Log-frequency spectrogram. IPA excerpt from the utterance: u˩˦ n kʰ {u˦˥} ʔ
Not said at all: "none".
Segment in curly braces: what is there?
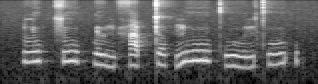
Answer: u˦˥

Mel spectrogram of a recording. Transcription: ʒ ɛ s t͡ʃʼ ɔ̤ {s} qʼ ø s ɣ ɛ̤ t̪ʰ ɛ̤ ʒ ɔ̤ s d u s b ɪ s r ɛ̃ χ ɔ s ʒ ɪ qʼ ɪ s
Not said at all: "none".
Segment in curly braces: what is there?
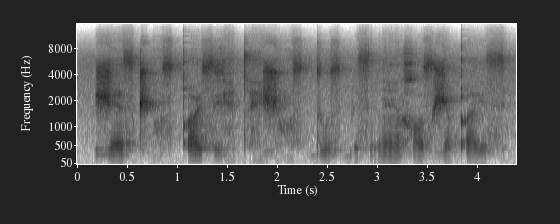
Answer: s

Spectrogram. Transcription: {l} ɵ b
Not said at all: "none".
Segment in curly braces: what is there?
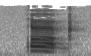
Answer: ɾ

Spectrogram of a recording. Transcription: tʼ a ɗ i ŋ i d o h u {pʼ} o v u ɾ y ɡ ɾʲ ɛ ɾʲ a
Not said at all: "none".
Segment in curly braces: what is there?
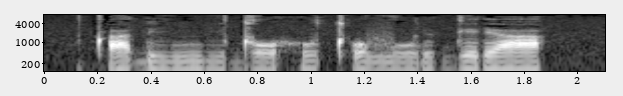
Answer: tʼ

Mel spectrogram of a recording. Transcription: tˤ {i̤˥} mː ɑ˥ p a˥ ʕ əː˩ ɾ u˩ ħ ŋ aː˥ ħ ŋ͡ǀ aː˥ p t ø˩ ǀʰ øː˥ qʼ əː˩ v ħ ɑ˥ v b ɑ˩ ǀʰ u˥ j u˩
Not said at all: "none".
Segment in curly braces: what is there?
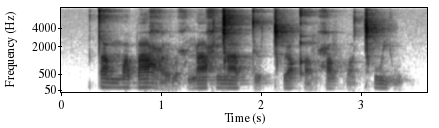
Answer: i˥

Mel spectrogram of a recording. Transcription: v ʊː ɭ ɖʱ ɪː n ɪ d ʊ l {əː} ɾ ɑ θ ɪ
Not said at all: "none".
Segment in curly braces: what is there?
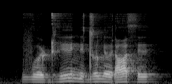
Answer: əː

